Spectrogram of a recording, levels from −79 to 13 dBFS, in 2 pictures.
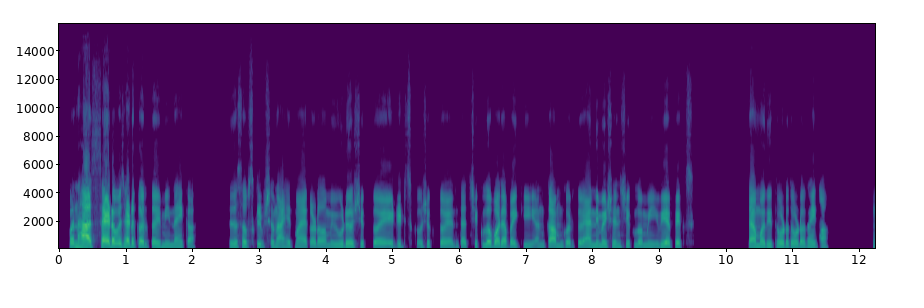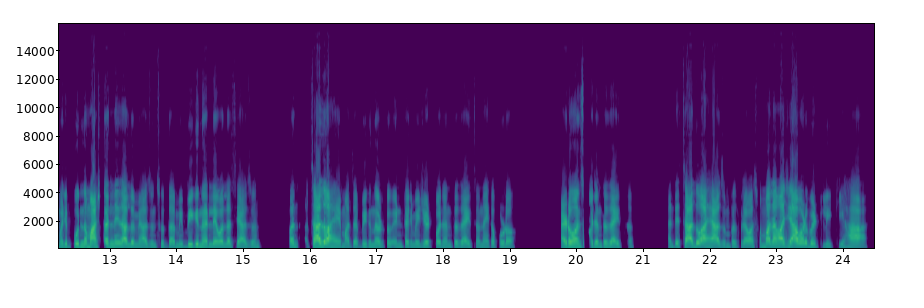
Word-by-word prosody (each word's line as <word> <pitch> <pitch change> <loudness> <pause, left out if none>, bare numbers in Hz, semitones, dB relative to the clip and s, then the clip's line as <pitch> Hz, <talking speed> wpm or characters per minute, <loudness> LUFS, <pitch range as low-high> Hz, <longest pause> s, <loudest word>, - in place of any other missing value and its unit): पण 230 0 0
हा 245 -1 +10
side 205 -1 +8
by 215 0 +2
side 215 0 +2
करतोय 195 -1 -1
मी 155 - -7
नाही 185 +5 -5
का. - - -5 0.5
त्याचं 180 0 -5
सबस्क्रिप्शन 185 0 -6
आहेत 165 -2 -3
माझ्याकडं. 160 -1 -4
मी 165 0 -9
व्हिडिओज 170 +3 -2
शिकतोय, 165 -2 -5
एडिट्स 170 +2 -7 0.2
शिकतोय 160 -1 -6
आणि 150 +1 -11
त्यात 160 -1 -7
शिकलो 180 +1 -2
बऱ्यापैकी 155 -2 -3
आणि 155 - -11
काम 165 0 +1
करतोय. 160 -2 -5
एनिमेशन 180 +2 -4
शिकलो 160 -1 -6
मी, 155 -2 -9
VFX 155 0 -2 0.8
त्यामध्ये 160 -1 0
थोडं 160 -1 -3
थोडं 155 -1 -3
नाही 195 +1 -4
का. 150 0 -6 0.7
म्हणजे 165 +3 -2
पूर्ण 205 +2 +1
मास्टर 205 +2 +6
नाही 235 +1 0
झालो 180 -4 +4
मी 165 0 -6
अजूनसुद्धा. 165 +2 -4
मी - - -4
बिगिनर 190 +2 +2
लेवलच 195 0 0
आहे 155 - +2
अजून. 165 +5 -7 0.5
पण 225 +1 0 0.2
चालू 240 +4 +9
आहे 205 -5 +5
माझं 170 0 -5
बिगिनर 180 +2 -3
टू 190 - -4
इंटरमीडिएटपर्यंत 175 0 -4
जायचं 165 +1 -3
नाही 205 +1 -6
का 175 - -6
पुढं 160 -2 -3 0.8
एडव्हान्सपर्यंत 180 +1 +3
जायचं 155 -2 -2 0.6
आणि 180 - -10
ते 230 - -1
चालू 215 +1 +6
आहे 215 -3 +5
अजून 180 -1 +2
पण 185 0 -7
प्रवास. 175 +2 -1
पण 240 - -9
मला 240 +3 +5
माझी 270 0 +5
आवड 240 0 +6
भेटली 185 -7 -5
की 195 - -12
हा 190 -5 +1
175 Hz, 180 wpm, -22 LUFS, 160-195 Hz, 0.8 s, हा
